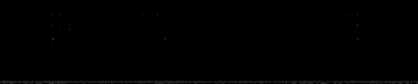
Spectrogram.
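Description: Faint computer mouse clicks in three quick clusters, each like a double-click, over a steady low hum.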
